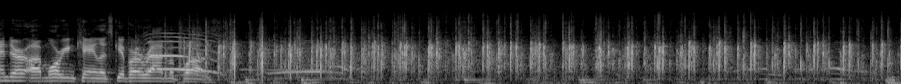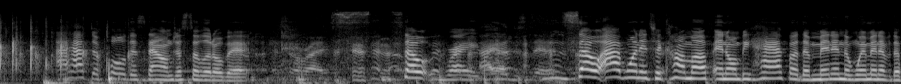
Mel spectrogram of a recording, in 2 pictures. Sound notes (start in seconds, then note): 4.6 applause; 12.4 laughter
